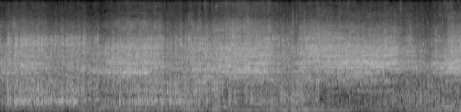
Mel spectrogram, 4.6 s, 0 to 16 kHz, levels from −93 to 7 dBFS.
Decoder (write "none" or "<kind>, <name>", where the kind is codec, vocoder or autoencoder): vocoder, Vocos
